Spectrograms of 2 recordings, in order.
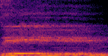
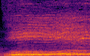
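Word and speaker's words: جيم: মাঝে শক্তভাবে আদায় হবে জিম জিহ্বার মাঝে শক্তভাবে আদায় হবে জিম জবর জা জিম জবর জা জিম জের জি জিম রে জি জিম পেশ জু জিম পেশ জু জা জি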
